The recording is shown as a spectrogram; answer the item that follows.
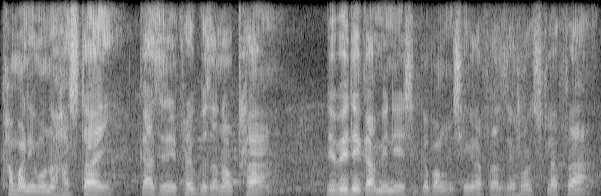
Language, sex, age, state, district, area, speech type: Bodo, male, 60+, Assam, Chirang, rural, spontaneous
